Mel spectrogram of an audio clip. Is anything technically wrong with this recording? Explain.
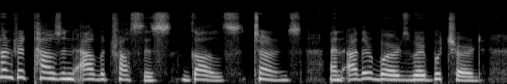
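Yes. Gain pumping runs through the whole speech clip. The level swings by something like 15 dB, and loud and quiet passages sit unnaturally close together, giving a squashed, flattened delivery. The likely cause is input gain set far too high, with a fast limiter or compressor clamping down on every loud sound and releasing in the gaps.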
